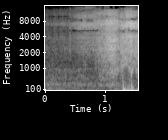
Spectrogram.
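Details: The speaker's own mechanical ventilator is audible behind his speech as he introduces a recorded podcast; mechanical ventilator breath.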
